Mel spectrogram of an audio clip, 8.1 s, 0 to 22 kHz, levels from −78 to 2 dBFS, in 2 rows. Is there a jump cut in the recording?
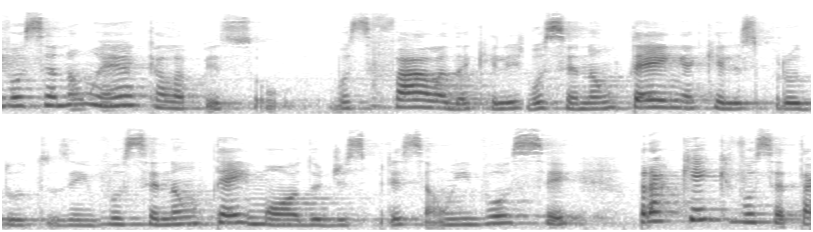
yes; 4 cuts; at 1.8 s, 2.6 s, 4.5 s, 5.3 s

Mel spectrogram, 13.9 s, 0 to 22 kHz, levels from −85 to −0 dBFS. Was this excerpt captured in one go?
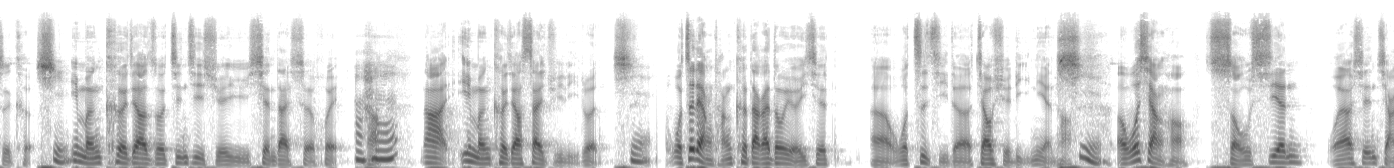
yes; 0 cuts

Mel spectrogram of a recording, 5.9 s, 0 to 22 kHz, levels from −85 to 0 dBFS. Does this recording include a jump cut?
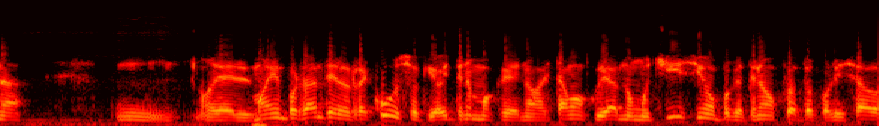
yes; 1 cut; at 1.7 s

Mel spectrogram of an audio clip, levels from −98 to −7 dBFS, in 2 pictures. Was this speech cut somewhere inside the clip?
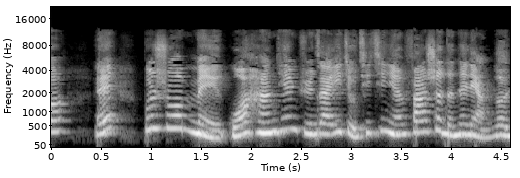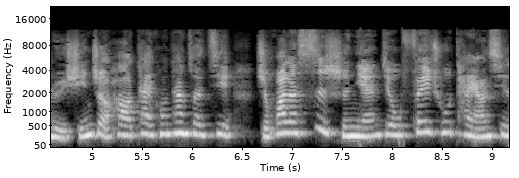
yes; 1 cut; at 2.7 s

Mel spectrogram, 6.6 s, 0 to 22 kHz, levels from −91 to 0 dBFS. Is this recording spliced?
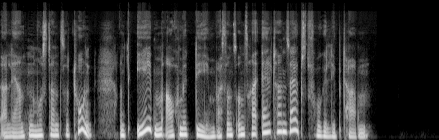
no; 0 cuts

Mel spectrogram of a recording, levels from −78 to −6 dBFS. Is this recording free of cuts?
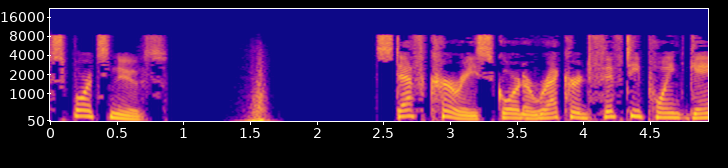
yes; 0 cuts

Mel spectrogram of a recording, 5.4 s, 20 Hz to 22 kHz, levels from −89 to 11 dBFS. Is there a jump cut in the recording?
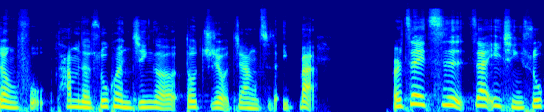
no; 0 cuts

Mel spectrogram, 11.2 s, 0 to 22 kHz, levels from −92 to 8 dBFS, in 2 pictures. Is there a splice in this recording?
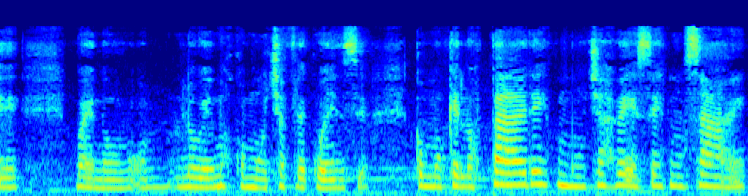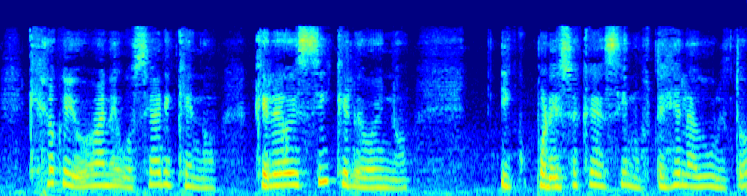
no; 0 cuts

